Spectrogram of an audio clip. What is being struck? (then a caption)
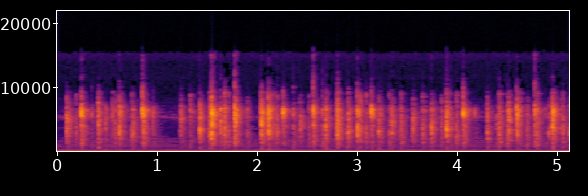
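Plastic membrane computer keyboard. A full-size black plastic gaming keyboard with blue accents and membrane keys, lying on a white textured sheet, is typed on rapidly by both hands using fingertips and medium-length nails. A dense, steady stream of soft, bright key clicks and taps runs throughout over a constant low hum.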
